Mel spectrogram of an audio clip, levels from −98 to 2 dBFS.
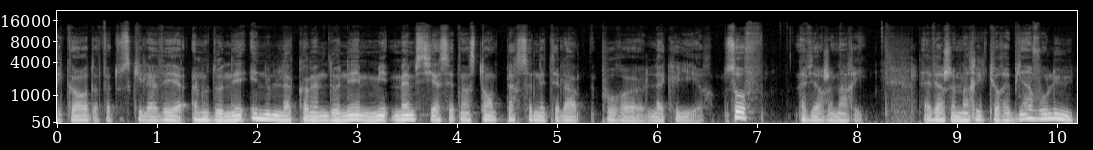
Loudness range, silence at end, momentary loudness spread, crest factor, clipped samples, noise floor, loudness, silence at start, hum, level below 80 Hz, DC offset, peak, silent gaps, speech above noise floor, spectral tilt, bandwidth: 6 LU; 0 s; 12 LU; 14 dB; under 0.1%; -44 dBFS; -23 LUFS; 0 s; none; -44 dBFS; under 0.1%; -8 dBFS; none; 23 dB; -6.5 dB/octave; 11.5 kHz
